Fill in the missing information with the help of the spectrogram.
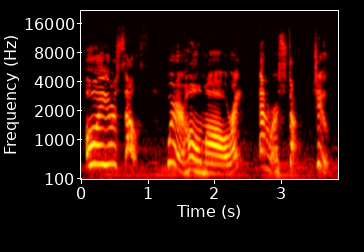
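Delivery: pirate captain. A narrator's reading. Pirate captain answers the boat from his rail, hearty. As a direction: bellow back like a cranky pirate captain. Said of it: "said the captain, Long John Silver".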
